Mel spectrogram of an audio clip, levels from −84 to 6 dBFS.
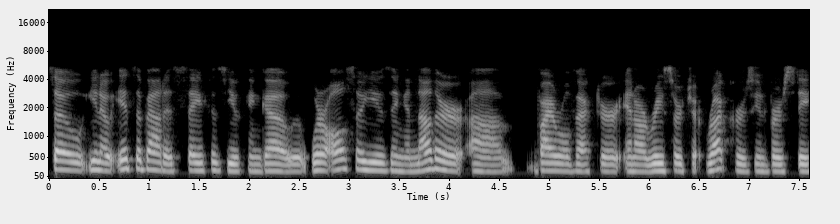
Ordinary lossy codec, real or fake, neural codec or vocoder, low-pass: AAC, 48 kbps; real; none; 5.4 kHz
